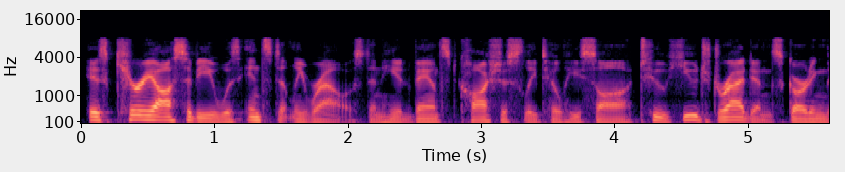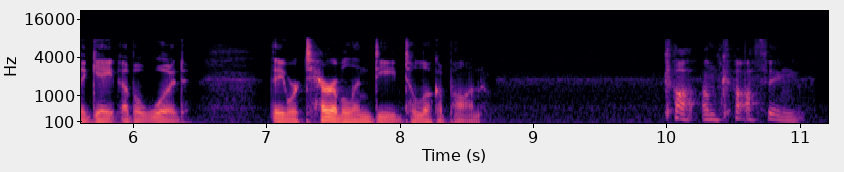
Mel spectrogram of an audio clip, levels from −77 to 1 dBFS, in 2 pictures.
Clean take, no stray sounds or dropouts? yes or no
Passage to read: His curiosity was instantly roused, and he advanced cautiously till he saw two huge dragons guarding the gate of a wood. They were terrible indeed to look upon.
no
